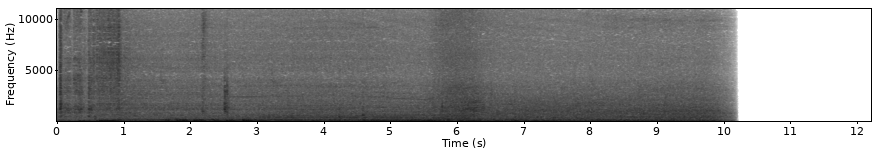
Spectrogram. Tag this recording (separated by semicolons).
car; driving-away; start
